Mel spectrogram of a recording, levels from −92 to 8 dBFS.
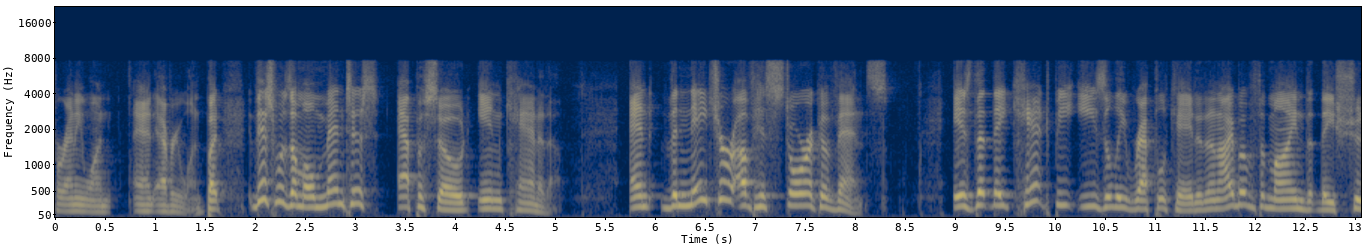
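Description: No technical faults can be heard in this speech recording. It carries the bandwidth of G.722 wideband telephone coding, reaching up to about 7 kHz, with any coding trace faint at most, which fits the full 64 kbit/s mode.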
